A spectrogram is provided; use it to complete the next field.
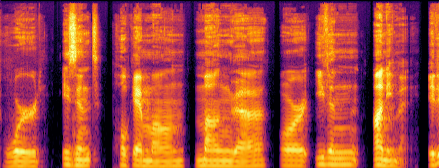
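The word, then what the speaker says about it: Pokémon: mark over the E most anyone I've ever heard speak about Pokemon says Pokemon why is that it clearly comes from the word pocket and I don't say pokit furthering this point let's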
